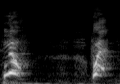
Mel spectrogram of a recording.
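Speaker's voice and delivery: yelled high and loud into the phone; enraged phone shout; furious yell. Acted. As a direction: scream abuse down the line. Angry phone outburst.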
